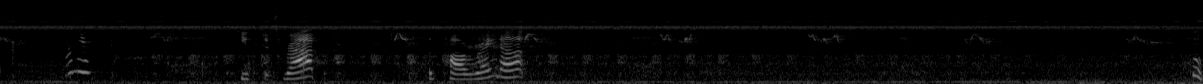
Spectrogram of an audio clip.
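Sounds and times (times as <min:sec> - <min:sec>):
high insect trill: 0:00.0 - 0:12.0.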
